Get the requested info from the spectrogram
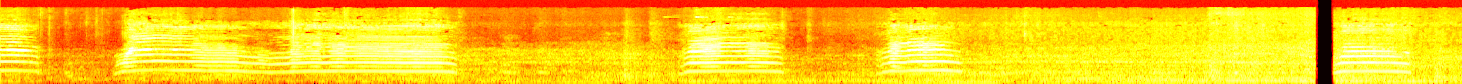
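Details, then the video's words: Angry domestic cat at home in a garden, giving five drawn-out, harmonic-rich meows. The first two run back to back, then come separate calls near seven, nine and fourteen seconds, with a low background hum between them. "Angry CAT"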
